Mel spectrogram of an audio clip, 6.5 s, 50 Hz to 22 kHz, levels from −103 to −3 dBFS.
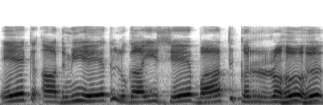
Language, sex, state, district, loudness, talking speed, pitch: Hindi, male, Rajasthan, Jaipur, -13 LUFS, 85 wpm, 225 Hz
